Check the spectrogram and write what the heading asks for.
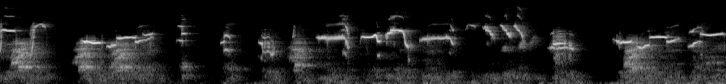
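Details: Magpie-robin practising its song, a lively stream of scratchy chatters mixed with sweet whistled slurs and high upward flicks, broken by short gaps.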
